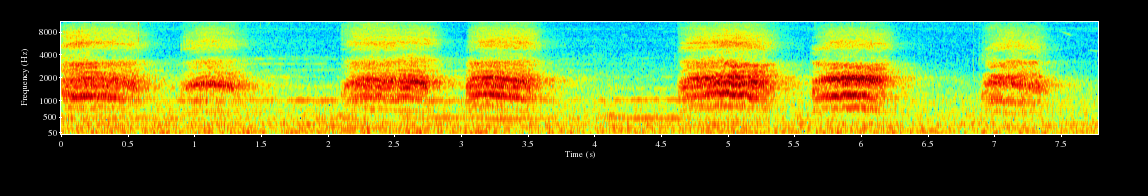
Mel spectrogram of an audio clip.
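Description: Crows cawing: seven caws of about half a second each, mostly in pairs, with short pauses between the pairs.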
